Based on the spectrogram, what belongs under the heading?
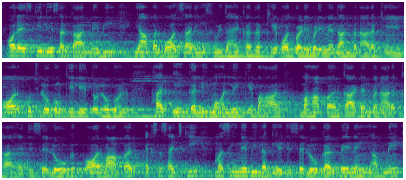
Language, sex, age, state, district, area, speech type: Hindi, male, 30-45, Rajasthan, Jodhpur, urban, spontaneous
